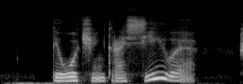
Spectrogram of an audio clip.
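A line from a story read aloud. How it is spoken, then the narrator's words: Whispered. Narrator (Russian): шептал он ей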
